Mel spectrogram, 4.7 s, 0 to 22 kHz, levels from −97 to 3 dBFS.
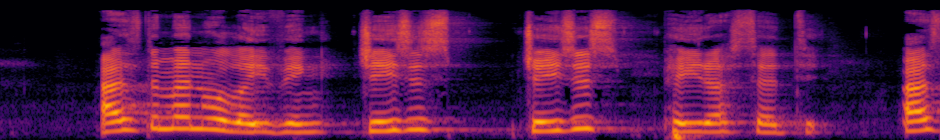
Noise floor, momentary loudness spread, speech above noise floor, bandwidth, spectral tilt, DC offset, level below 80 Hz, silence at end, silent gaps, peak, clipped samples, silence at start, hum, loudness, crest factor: -67 dBFS; 9 LU; 44 dB; 16.5 kHz; -2.5 dB/octave; under 0.1%; -48 dBFS; 0 s; none; -4 dBFS; under 0.1%; 0.5 s; none; -23 LUFS; 20 dB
